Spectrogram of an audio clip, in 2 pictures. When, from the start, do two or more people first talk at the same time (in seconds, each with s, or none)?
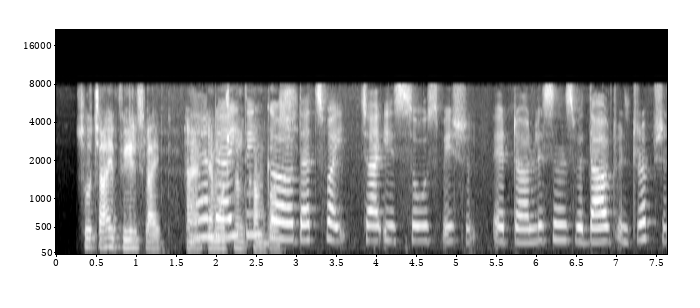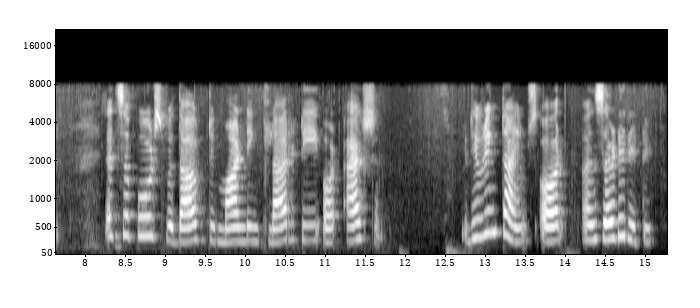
1.6 s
